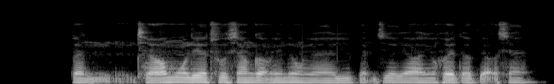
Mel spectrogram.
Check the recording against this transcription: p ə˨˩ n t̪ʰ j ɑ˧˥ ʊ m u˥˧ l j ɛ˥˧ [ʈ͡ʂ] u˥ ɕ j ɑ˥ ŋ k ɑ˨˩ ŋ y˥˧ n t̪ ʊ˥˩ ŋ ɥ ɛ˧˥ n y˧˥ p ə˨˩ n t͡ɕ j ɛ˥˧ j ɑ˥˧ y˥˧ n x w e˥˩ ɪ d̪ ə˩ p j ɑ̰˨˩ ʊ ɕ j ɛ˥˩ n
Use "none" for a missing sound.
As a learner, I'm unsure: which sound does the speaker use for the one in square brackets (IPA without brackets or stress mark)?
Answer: ʈ͡ʂʰ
